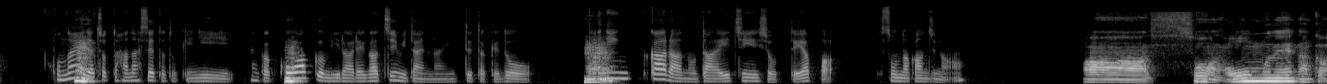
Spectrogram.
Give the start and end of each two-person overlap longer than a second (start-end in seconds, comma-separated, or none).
none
